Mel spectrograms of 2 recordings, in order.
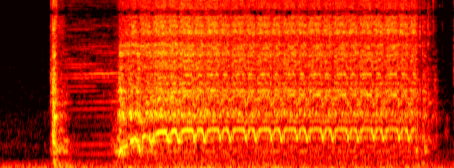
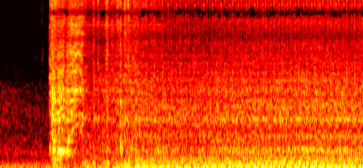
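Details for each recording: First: Cushman three-wheeler with the drive engaged instead of unloaded by the lever: labored, wavering starter groan pulsing about five times a second during slow cranking; the parasitic load overloads the starter. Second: Cushman three-wheeler starting with the engine unloaded by its lever to cut starter amp draw. A brief crank, then it fires right up to an even, steady idle; a normal start.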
